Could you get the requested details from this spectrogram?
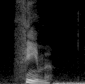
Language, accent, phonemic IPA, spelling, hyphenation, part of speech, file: English, US, /θiːm/, theme, theme, noun / verb, En-us-theme.ogg
- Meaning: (noun) 1. A subject, now especially of a talk or an artistic piece; a topic 2. A recurring idea; a motif.: A concept with multiple instantiations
